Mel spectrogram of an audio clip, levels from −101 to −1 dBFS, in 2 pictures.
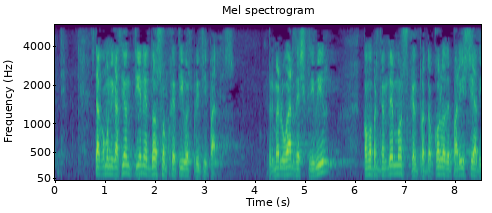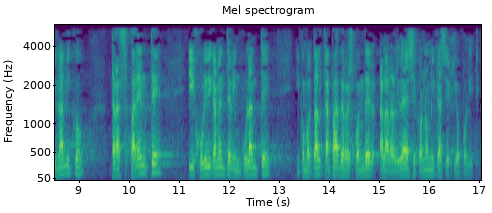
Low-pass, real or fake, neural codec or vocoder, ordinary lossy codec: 5.4 kHz; real; none; MP3, 32 kbps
